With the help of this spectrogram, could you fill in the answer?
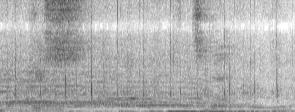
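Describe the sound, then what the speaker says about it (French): A concert crowd in Hinche cheers and claps, a dense wash of noise with scattered whoops that swells louder toward the end, while a voice speaks over it. "Applaudissez plus fort."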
